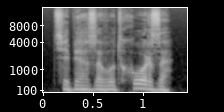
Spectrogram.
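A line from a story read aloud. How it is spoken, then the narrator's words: Soft. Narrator (Russian): мягко сказала она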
